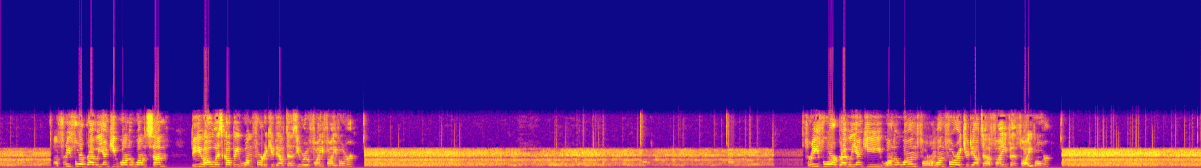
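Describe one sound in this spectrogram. A radio receiver hisses with loud static through its loudspeaker.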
